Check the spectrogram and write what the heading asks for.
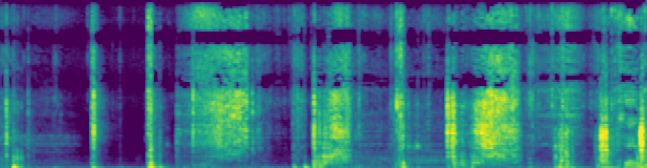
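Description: A deck of tarot cards being shuffled by hand: several rasping passes of cards sliding against each other, broken by a few sharp taps.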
